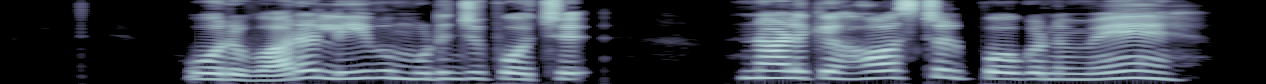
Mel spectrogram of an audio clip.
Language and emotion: Tamil, sad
